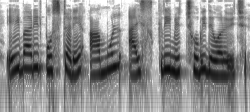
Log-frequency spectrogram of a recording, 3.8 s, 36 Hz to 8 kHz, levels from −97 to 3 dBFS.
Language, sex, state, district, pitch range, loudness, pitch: Bengali, female, West Bengal, Cooch Behar, 235-285 Hz, -11 LUFS, 260 Hz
